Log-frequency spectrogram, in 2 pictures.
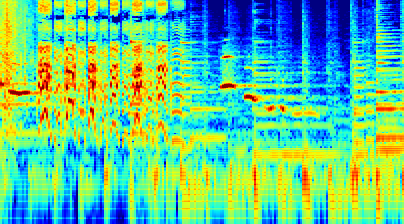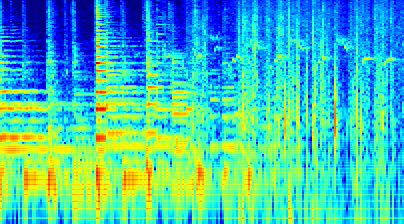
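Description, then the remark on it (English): A rubber duck toy squeaks several times in quick succession, its wobbly, high pitch loud at first, followed by light, bright melodic notes playing with no talking. “You want a rubber ducky in the bird bath too?”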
